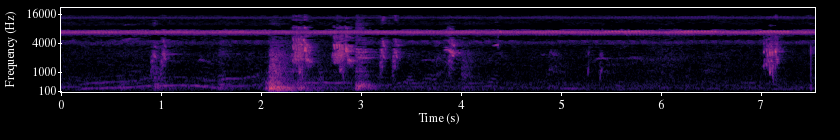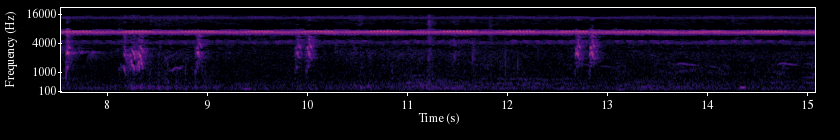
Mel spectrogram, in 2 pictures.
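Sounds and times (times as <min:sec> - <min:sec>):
high-pitched insect drone: 0:00.0 - 0:15.0
bird chirps: 0:07.0 - 0:09.1, 0:09.9 - 0:10.2.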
